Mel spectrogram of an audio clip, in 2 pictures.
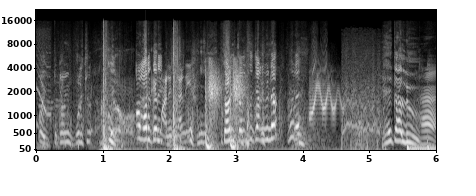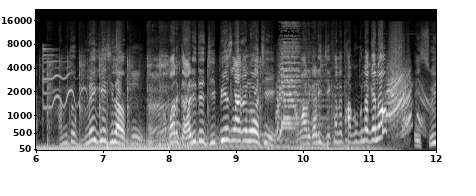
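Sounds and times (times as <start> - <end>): cartoon spring boing: 4.1 - 4.6.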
